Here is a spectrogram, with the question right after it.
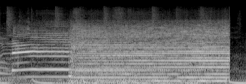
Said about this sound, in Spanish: tenías que conseguirme una bocina de estas para el. para el sábado bocina de estas gordas para el sábado, para tener allí, para mandarle bocinazo.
